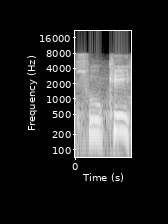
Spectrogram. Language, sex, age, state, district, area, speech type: Bengali, male, 18-30, West Bengal, North 24 Parganas, rural, read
